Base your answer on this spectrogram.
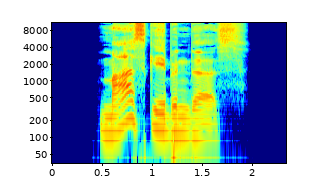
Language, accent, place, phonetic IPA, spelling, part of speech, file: German, Germany, Berlin, [ˈmaːsˌɡeːbn̩dəs], maßgebendes, adjective, De-maßgebendes.ogg
- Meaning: strong/mixed nominative/accusative neuter singular of maßgebend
